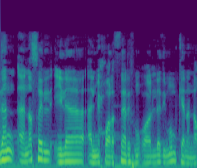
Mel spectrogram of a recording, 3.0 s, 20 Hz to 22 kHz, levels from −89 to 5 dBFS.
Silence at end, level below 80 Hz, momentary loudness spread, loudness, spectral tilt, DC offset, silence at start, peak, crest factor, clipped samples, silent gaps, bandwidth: 0 s; -40 dBFS; 5 LU; -23 LUFS; -6 dB/octave; under 0.1%; 0 s; -4 dBFS; 18 dB; under 0.1%; none; 11.5 kHz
